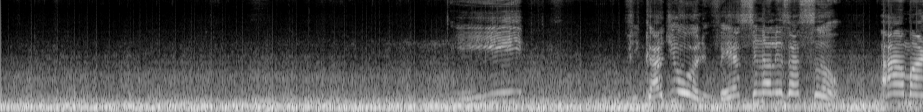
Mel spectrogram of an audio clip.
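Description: A car's engine hums and its tyres roar steadily on the road, heard from inside.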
